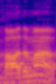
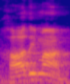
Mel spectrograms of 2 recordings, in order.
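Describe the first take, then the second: First: The syllable after the d has an 'a' vowel. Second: The syllable after the d has an 'i' vowel. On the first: The speaker calls it wrong. "दाल पर ज़बर डालकर हम बोलते हैं ... खादमा गलत है" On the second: The speaker calls it right. "दाल के नीचे जेर है"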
